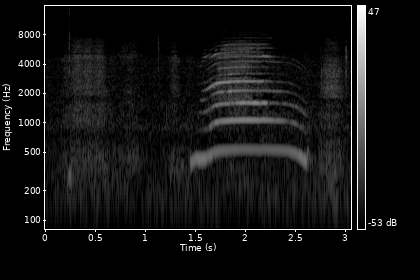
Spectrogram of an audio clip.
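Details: Irritated Sphynx cat whining indoors because it is denied an arm to pounce on; a single drawn-out nasal whine rises slightly, holds, and falls away, framed by faint breathy room noise and a person's voice.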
